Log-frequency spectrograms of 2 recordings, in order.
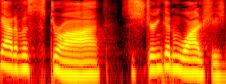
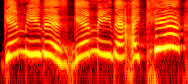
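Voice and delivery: high wailing mock cry; high wailing imitation of a crying daughter; crying scream; 14 semitones higher than usual. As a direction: wail it like the hurting kid. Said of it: "screaming, crying".

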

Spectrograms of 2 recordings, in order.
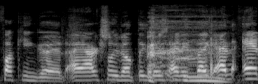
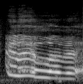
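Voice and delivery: laugh-crying; 8 semitones higher, 4 dB louder than usual. Real, not acted. Laughing at her guilty show.

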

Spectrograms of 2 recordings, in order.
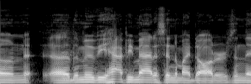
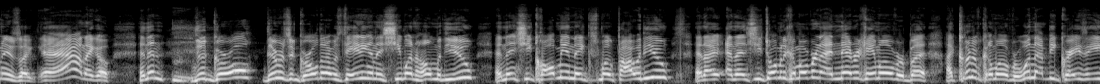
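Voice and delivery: panicking; 12 semitones higher than usual. Retold or imitated. Fan babbling a nervous college story at Adam Sandler, high and fast. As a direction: gush nervously at a rush. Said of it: "I'm fucking panicking".

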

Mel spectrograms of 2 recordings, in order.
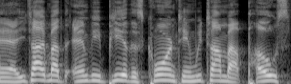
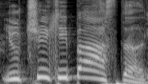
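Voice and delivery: high, slow mock Cockney jeer; Cockney accent; 9 semitones higher, slower than usual. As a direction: drawl it like a cheeky Londoner. Mock British insult.

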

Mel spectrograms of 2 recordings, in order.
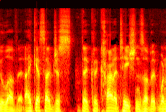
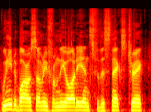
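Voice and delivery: quick Long Island showman patter, pitched up; old Long Island accent at a magic show; 6 semitones higher, faster than usual. Retold or imitated. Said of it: "I had to talk like this".

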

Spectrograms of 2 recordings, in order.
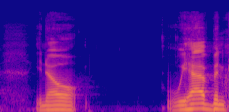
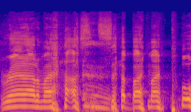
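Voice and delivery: higher-pitched mock sob story; teasing mockery; 6 semitones higher, 4 dB louder than usual. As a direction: tease him with a put-on, pitched-up pity voice. Host teases his rich-kid sob story.

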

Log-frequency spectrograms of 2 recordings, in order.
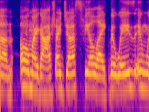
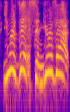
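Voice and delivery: put-on bossy toddler commands; 10 semitones higher, 4 dB louder than usual. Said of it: "he was like".

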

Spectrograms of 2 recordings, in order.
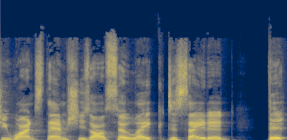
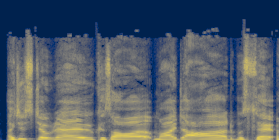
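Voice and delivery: higher-pitched mock Australian accent; 6 semitones higher than usual. Boyfriend explaining himself to his girlfriend, imitated Australian accent. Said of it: "that's my Australian accent".

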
